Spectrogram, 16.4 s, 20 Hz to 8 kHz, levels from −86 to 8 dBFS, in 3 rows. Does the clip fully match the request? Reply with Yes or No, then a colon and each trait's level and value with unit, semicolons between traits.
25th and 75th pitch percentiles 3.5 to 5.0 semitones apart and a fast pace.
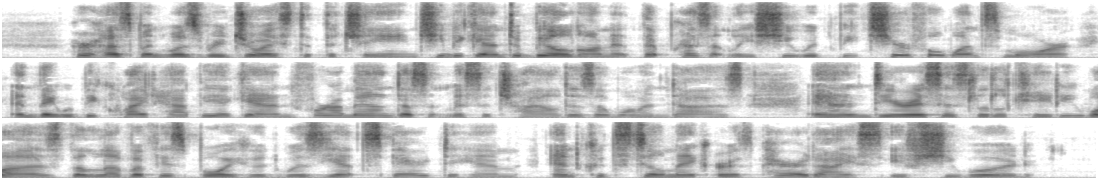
No: average, 2.8 semitones; fast, 235 wpm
